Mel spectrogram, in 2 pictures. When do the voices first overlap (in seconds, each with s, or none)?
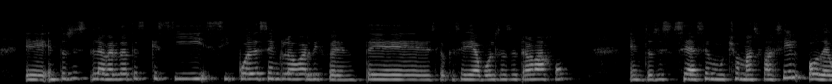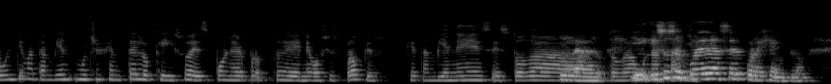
13.9 s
